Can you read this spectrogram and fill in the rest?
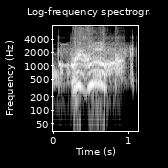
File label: regroup, RU; mpvoice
